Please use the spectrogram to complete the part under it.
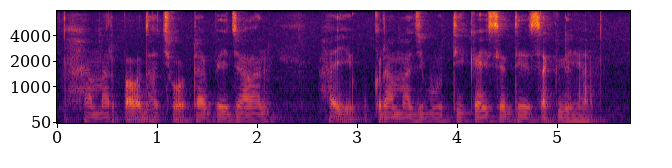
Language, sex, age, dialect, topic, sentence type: Magahi, male, 18-24, Western, agriculture, question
